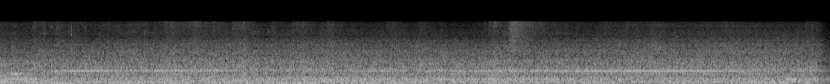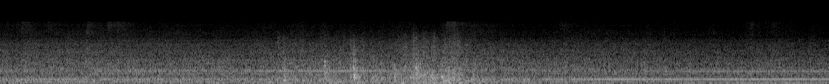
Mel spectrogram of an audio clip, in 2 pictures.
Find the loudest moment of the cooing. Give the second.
13 s.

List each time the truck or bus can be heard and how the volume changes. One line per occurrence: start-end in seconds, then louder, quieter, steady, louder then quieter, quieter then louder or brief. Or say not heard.
0.0-16.5 quieter.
